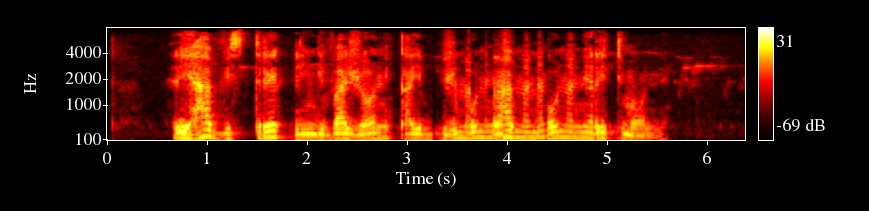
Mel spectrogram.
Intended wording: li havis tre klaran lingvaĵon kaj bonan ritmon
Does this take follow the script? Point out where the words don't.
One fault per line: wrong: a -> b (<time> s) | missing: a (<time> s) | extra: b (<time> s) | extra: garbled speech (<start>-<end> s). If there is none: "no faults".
missing: klaran (1.7 s)
extra: garbled speech (3.3-4.4 s)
